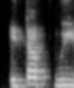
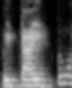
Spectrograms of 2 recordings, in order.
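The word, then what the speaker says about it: Itaipu: उसका नाम है इटापुई डैम। ओके, इटाइपू डैम या इटापुई डैम। I think इटाइपू इज the correct pronunciation.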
